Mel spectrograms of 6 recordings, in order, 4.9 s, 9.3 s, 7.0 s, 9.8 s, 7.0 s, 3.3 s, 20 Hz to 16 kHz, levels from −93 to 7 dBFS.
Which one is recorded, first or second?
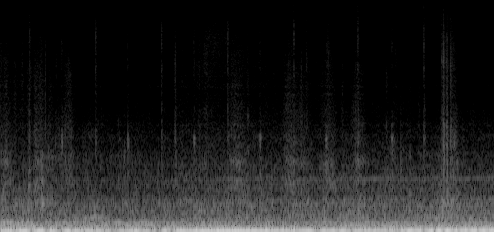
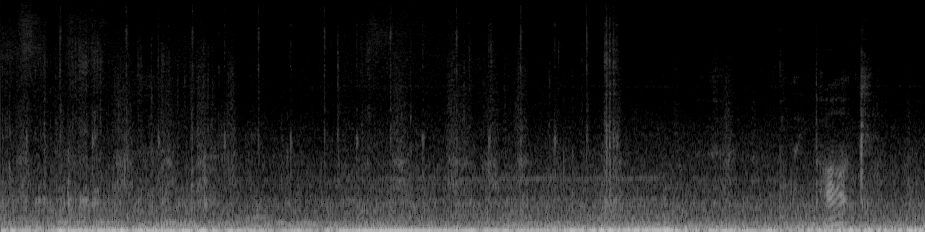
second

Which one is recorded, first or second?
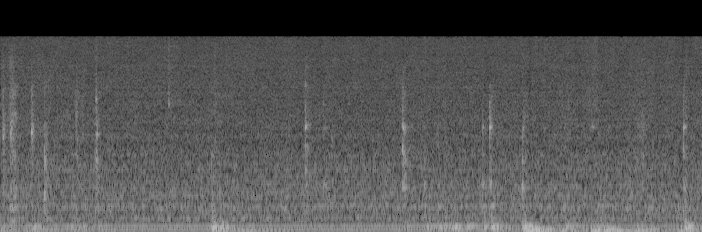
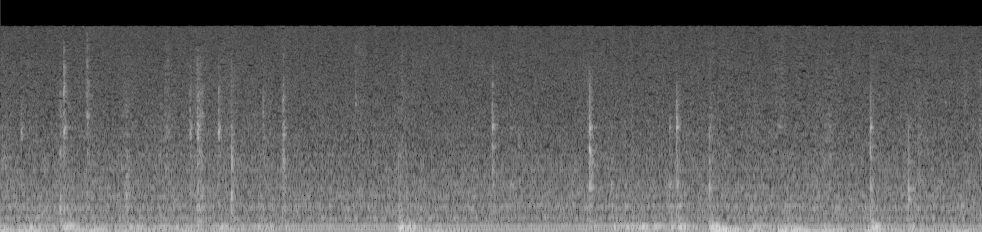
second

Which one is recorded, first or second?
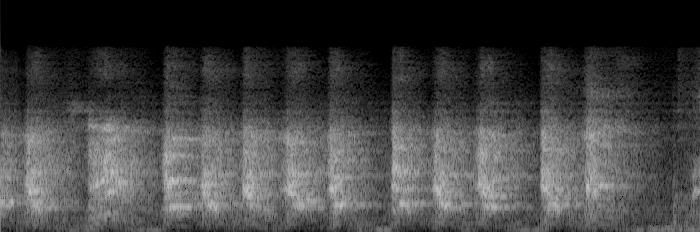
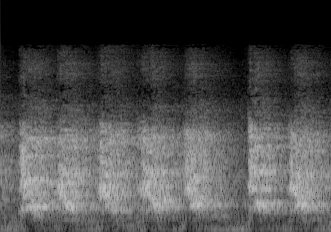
second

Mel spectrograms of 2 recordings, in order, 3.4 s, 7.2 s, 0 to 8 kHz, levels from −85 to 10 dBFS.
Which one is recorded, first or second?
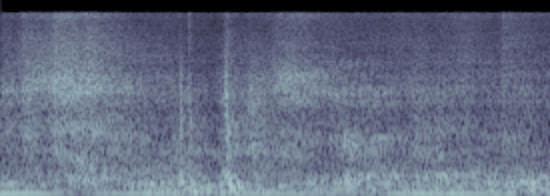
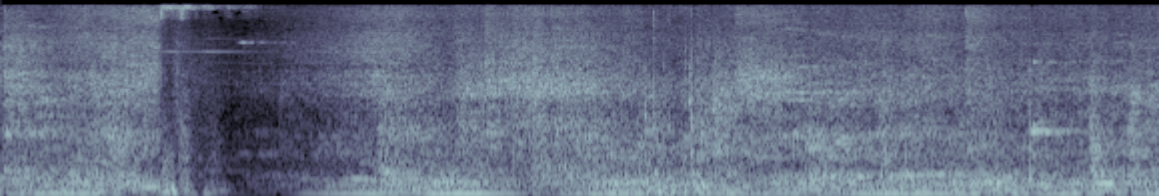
second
